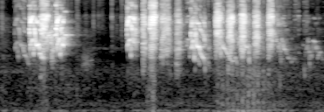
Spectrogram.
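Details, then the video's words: Budgerigar warbling in two bursts: a dense raspy chirring chatter, a short pause, then a longer run of mixed scratchy and squeaky notes with faint low rumble beneath. "budgies sounds to make them sing"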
